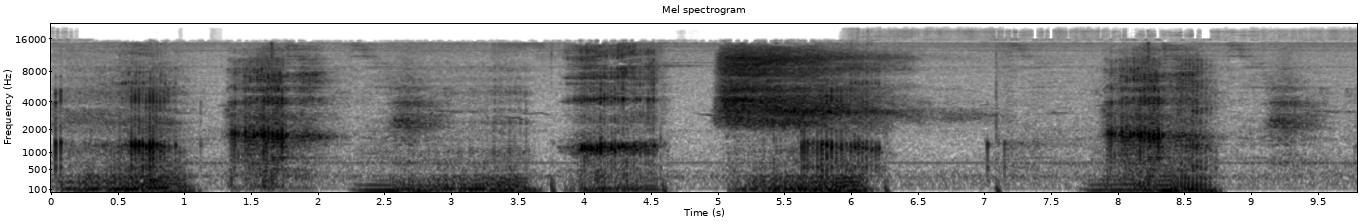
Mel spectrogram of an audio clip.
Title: Sleeping & Snoring Together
